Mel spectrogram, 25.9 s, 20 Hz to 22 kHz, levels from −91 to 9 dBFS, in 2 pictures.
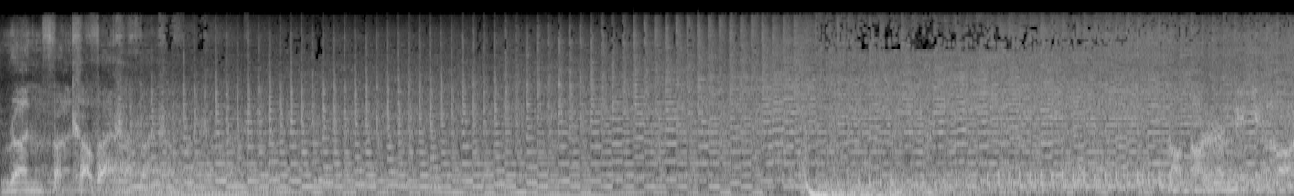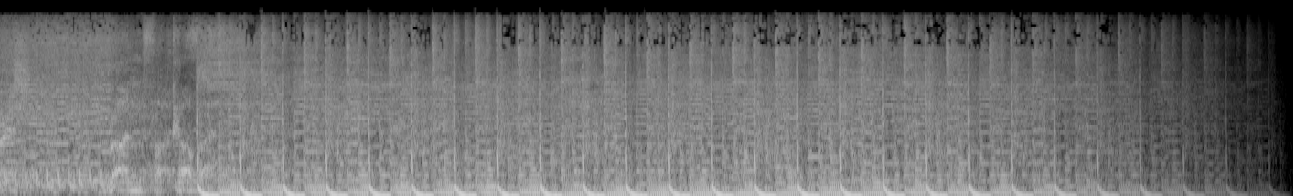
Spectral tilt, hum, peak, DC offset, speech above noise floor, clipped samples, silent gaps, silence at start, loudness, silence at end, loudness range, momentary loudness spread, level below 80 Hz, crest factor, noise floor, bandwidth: -4 dB/octave; none; -4 dBFS; under 0.1%; 36 dB; under 0.1%; none; 0 s; -18 LUFS; 0.6 s; 7 LU; 7 LU; -24 dBFS; 14 dB; -52 dBFS; 16.5 kHz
